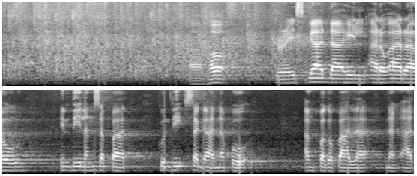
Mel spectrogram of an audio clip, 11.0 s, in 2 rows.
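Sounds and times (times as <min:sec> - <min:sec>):
audience applause: 0:00.0 - 0:04.3
speech: 0:02.5 - 0:08.9, 0:09.5 - 0:10.9.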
